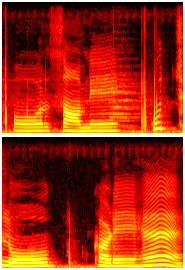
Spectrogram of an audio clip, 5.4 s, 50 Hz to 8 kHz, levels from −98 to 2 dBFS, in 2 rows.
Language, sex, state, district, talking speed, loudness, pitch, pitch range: Hindi, female, Punjab, Fazilka, 65 wpm, -17 LUFS, 205 Hz, 200-215 Hz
